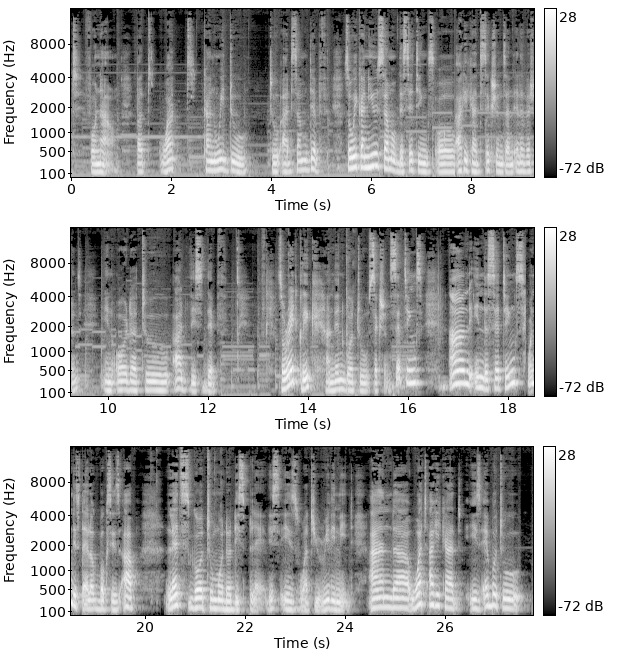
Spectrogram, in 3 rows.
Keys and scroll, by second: 12.8 Escape.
